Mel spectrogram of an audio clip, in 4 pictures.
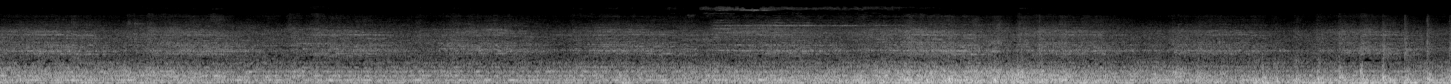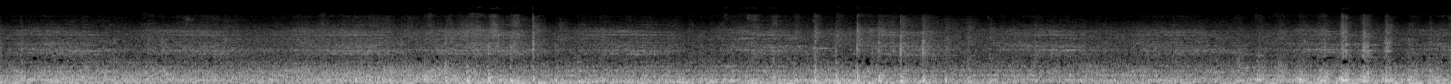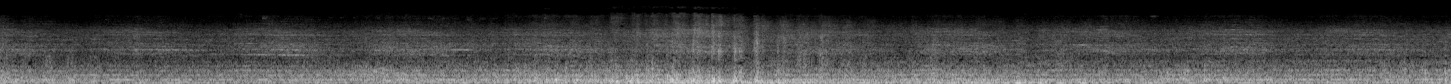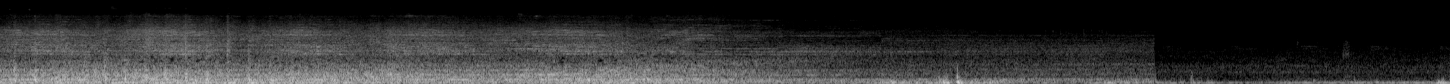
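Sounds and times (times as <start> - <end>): freight train wheels rumbling: 0.0 - 55.2
high wheel squeal: 5.8 - 9.5.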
